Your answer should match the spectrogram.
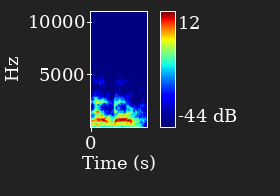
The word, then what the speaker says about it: Allgaier: How about Justin Algier? Algier? How do you say it? Algier? Justin Allgaier. Allgaier, starting in the 4 spot in the 48 Chevy.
